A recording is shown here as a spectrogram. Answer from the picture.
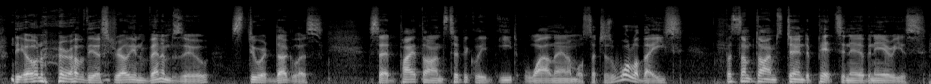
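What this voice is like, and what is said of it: Decent put-on Australian accent. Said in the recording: “not a bad Australian accent”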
